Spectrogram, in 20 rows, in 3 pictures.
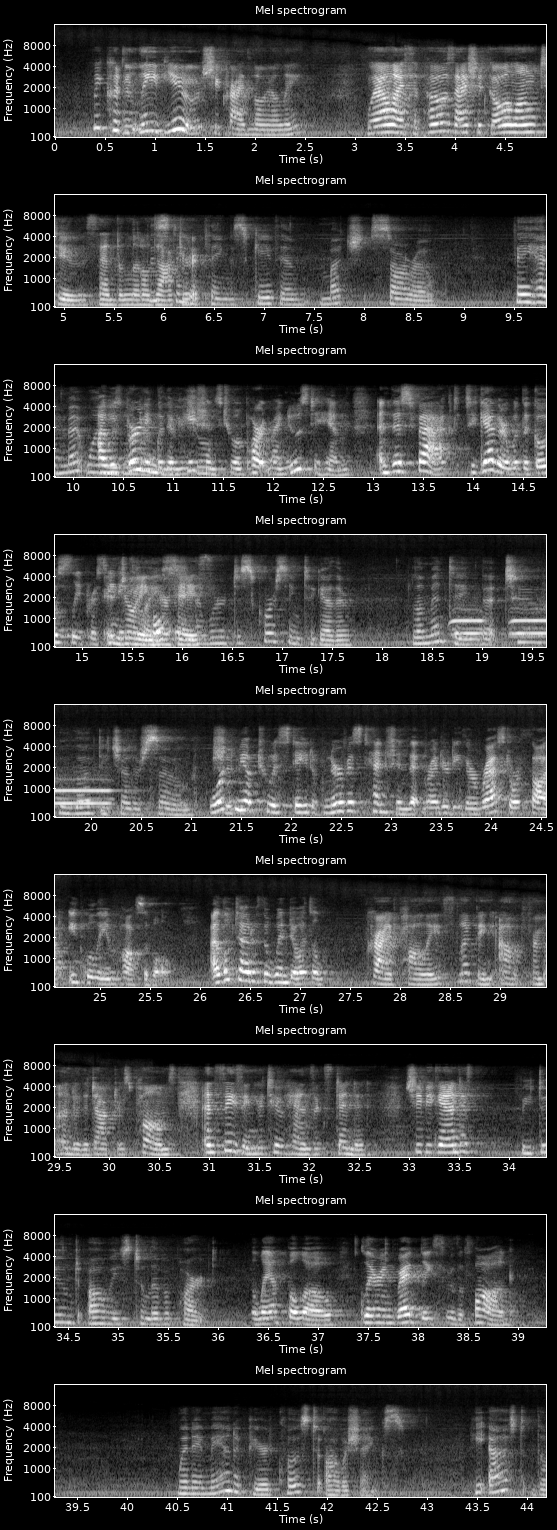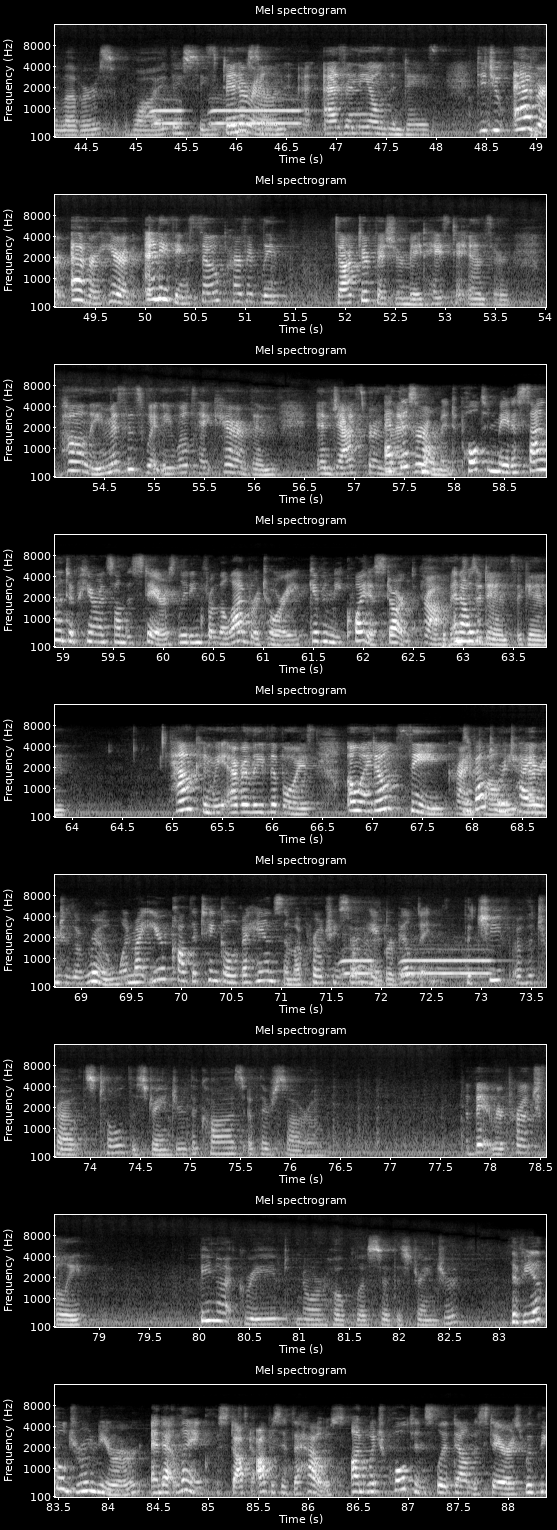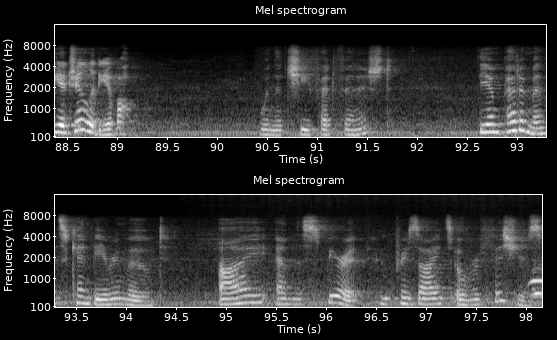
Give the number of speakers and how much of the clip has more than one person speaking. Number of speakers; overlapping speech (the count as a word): three, about 7%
